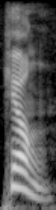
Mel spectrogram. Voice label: "hiong4", taiwanese syllable

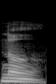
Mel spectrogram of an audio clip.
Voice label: "ner3", taiwanese

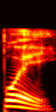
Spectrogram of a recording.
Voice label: "bueh4", taiwanese syllables

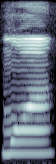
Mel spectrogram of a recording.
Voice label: "mua1", taiwanese syllables

